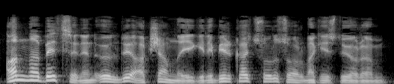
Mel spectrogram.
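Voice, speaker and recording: A man voicing a weary male detective who asks questions in a low, measured way, in an audiobook reading. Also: sing-song, pushed and bright, heavily acted. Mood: questioning.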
